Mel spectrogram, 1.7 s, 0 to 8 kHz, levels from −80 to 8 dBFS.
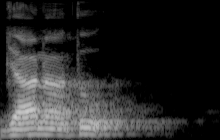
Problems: none marked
